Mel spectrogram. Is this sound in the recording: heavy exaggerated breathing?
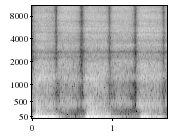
yes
